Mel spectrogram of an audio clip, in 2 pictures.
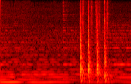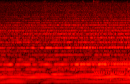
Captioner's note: knock on door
